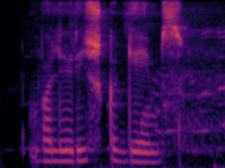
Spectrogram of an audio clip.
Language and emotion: Russian, neutral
